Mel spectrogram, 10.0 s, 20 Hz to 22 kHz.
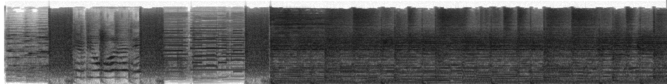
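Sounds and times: instrumental title music: 2.2 - 10.0.

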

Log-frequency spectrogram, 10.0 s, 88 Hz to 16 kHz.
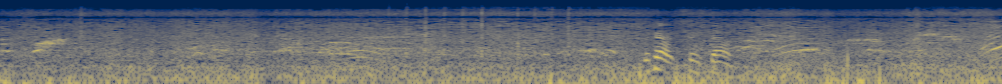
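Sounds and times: surf washing over rocks: 0.0 - 10.0
wind on microphone: 0.0 - 10.0.

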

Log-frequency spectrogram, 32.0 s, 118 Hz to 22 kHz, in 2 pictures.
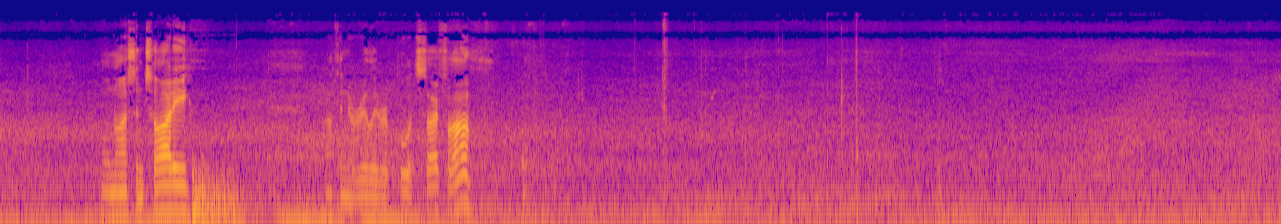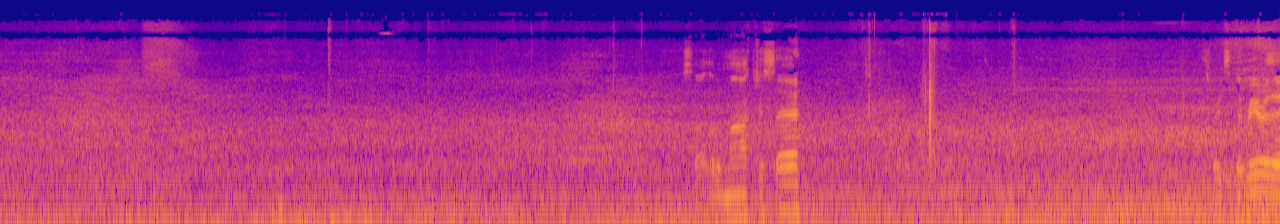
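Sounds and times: road traffic rumble: 0.0 - 32.0.

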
